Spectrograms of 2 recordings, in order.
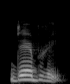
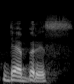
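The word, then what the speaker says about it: debris: एस एल ई आईल डी ई बी इ आई आर आई एस डेबरी very common speaking mistake many students से Iceland या डेबिस but that is wrong the एस is silent so speak smoothly now students soil silent T is very common.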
